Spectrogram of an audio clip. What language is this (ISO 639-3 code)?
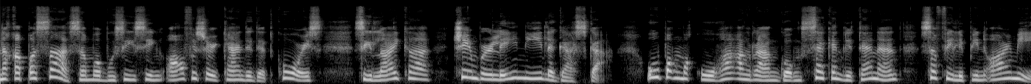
fil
